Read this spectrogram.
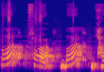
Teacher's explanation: ಎರಡು ತುಟಿಗಳ ಮಧ್ಯೆ ಹುಟ್ಕೊಳ್ತಕ್ಕಂಥ ಅಕ್ಷರಗಳು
